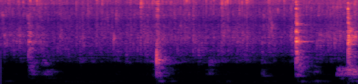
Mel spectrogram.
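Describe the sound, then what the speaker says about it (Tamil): Grated coconut is stirred and fried in a pan for moong dal payasam, giving a faint, steady sizzle broken by a few sharp scraping stirs of the spoon at irregular intervals. "தேங்காய் வறுக"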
